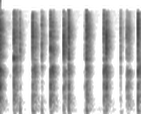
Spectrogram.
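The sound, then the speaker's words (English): Hands clap in a quick, fairly steady run of about ten sharp claps over two seconds, crisp and moderately loud, with no voices. “We're clapping.”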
